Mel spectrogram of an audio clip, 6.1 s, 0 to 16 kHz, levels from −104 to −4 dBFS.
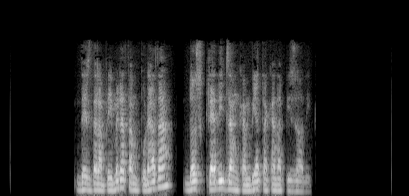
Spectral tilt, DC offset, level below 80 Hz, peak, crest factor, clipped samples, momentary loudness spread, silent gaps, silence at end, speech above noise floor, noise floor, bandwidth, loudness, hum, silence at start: -7.5 dB/octave; under 0.1%; -62 dBFS; -6 dBFS; 20 dB; under 0.1%; 11 LU; 2.66-2.75 s; 1.5 s; over 65 dB; under -90 dBFS; 7.4 kHz; -25 LUFS; none; 1.15 s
